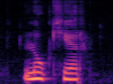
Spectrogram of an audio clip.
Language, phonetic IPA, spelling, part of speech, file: Polish, [ˈlucɛr], lukier, noun, LL-Q809 (pol)-lukier.wav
